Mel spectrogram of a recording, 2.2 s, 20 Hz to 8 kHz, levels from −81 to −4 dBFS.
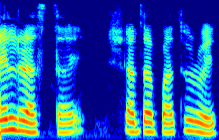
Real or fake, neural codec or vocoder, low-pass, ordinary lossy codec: fake; codec, 16 kHz, 8 kbps, FunCodec, trained on LibriTTS, 25 frames a second; 7.2 kHz; MP3, 48 kbps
